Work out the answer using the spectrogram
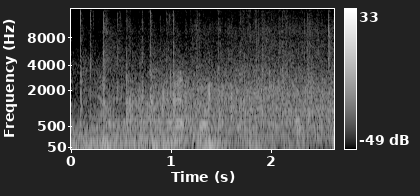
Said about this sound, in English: And then the awkward claps after he says his thing. Everybody's like, wait, what the fuck was that?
